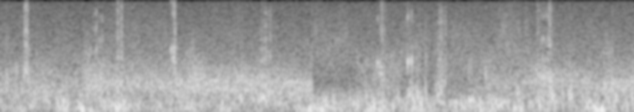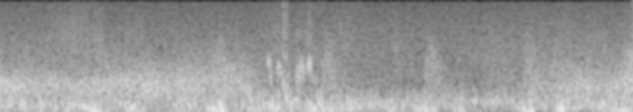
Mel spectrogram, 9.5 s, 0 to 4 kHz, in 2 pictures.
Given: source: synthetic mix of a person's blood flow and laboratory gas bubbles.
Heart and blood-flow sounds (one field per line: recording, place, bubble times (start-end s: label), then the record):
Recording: Doppler ultrasound of blood flow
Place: subclavian vein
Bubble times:
0.03-0.39 s: bubbles
0.64-0.99 s: bubbles
1.26-1.42 s: bubbles
1.67-2.32 s: bubbles
2.65-3.38 s: bubbles
3.48-3.80 s: bubbles
3.85-3.94 s: bubbles
3.98-4.47 s: bubbles
4.51-4.79 s: bubbles
6.60-7.20 s: bubbles
8.83-9.02 s: bubbles
9.14-9.25 s: bubbles
9.41-9.51 s: bubbles
From the record:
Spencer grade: 3 (all of the cardiac periods contain showers or single bubble signals, but not dominating or overriding the cardiac motion signals)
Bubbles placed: anywhere in the cardiac cycle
